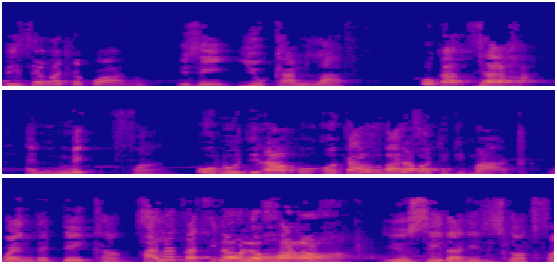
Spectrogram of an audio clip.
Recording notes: Preached at a Healing Jesus campaign in Vryburg - South Africa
